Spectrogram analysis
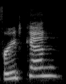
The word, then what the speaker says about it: Friedkin: We're gonna sit here until you say it right. The man has passed. You say his name correctly. Friedkin.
